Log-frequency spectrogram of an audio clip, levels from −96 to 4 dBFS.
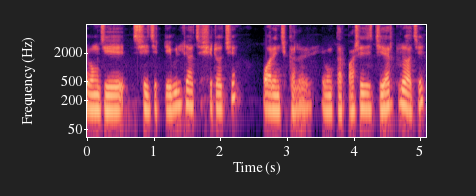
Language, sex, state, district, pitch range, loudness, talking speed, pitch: Bengali, male, Bihar, Katihar, 135-160 Hz, -15 LUFS, 225 wpm, 140 Hz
